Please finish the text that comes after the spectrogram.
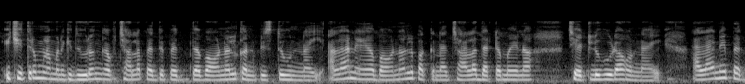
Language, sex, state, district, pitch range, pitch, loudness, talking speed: Telugu, female, Andhra Pradesh, Krishna, 215-240 Hz, 225 Hz, -16 LUFS, 170 wpm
